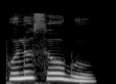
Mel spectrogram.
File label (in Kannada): "ಪಲಸಿಗೆ", Kannada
